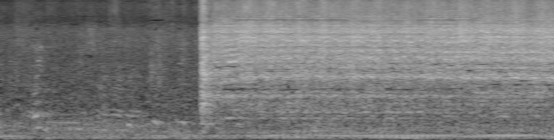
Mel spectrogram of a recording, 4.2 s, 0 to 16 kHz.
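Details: Mitsubishi Mirage that won't start, compression measured around 60 on cylinder one: starter spins fast and unusually even with no firing pulses and never catches, pointing to low compression.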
